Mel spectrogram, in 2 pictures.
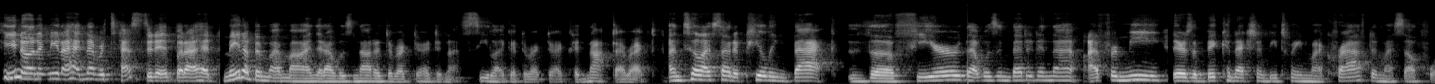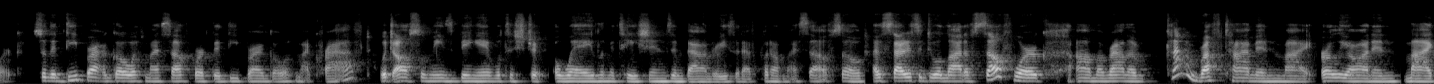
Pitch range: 135-170 Hz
